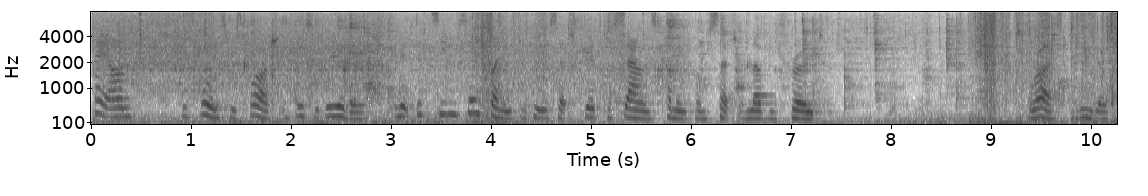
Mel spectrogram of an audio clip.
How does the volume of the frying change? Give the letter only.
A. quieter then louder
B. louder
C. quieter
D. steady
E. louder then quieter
C.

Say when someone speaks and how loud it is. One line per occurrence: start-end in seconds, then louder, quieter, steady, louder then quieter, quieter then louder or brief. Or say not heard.
0.0-7.4 steady
9.2-10.2 brief.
